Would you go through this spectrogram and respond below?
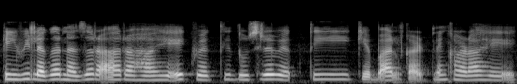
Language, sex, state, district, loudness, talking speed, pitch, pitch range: Hindi, female, Bihar, Katihar, -18 LUFS, 175 wpm, 225 Hz, 210-235 Hz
